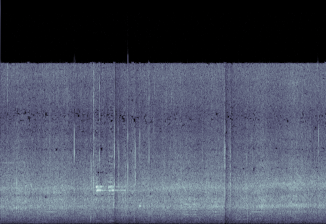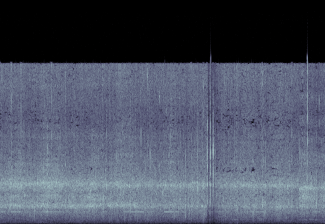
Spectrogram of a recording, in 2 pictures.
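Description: Heavy rain falling steadily onto a flooded street, a continuous hiss of rain on standing water, with one brief sharp knock about two seconds in.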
